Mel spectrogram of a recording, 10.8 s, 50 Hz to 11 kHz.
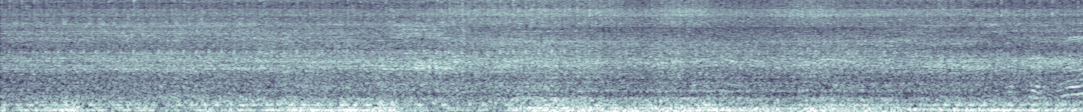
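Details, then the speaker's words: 1996 Jeep Cherokee after new timing chain, harmonic balancer and distributor switched around: steady, even idle, constant low rumble with some hiss, no misses or stumbles, no longer vibrating. "and Hey look it's not vibrating like crazy come on sounds like it's happy again"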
